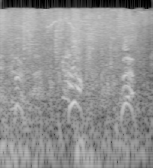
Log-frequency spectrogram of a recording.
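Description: Blades swing and whoosh with a fiery roar.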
